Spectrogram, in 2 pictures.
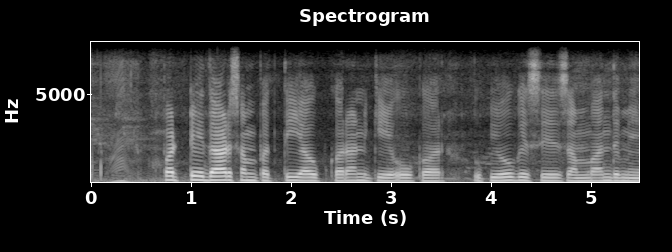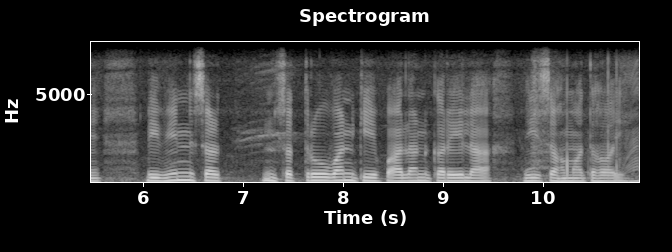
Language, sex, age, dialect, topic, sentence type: Magahi, male, 36-40, Western, banking, statement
